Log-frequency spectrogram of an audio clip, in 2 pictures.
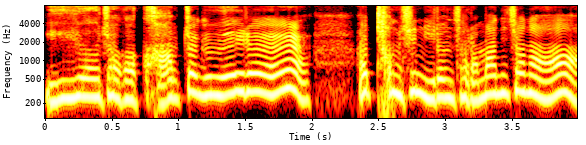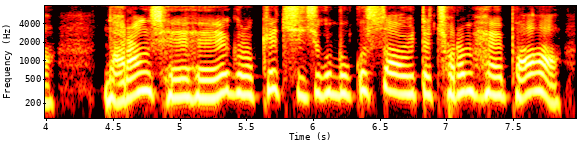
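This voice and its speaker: A woman's voice: high voice, normal speed, a little mellow, no echo, natural voice. A woman voicing a defensive, irritable husband caught cheating. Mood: irritated.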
